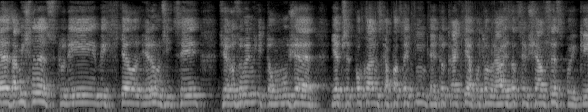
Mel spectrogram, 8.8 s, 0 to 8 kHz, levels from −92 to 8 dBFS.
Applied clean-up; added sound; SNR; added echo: neural separator model SepFormer DNS4.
